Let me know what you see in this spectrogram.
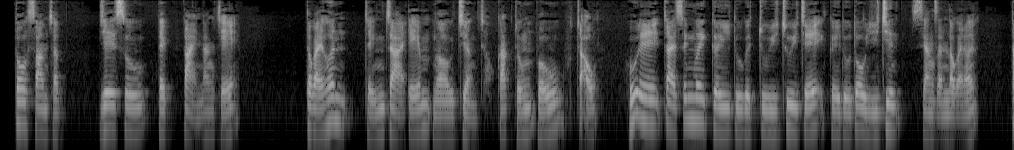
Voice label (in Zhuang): good news zhuang nanning fushu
